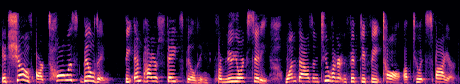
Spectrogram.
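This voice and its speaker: An American woman, a schoolteacher reading a children's book aloud in a deliberate, instructive way, explaining as she goes. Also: extremely high pitch, animated, muffled recording.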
